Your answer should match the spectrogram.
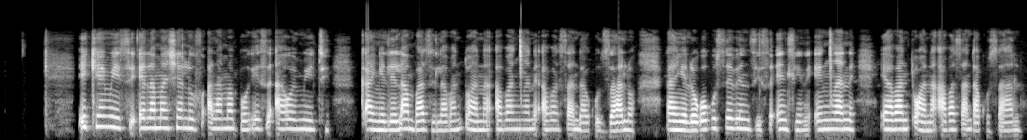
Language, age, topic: North Ndebele, 36-49, health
